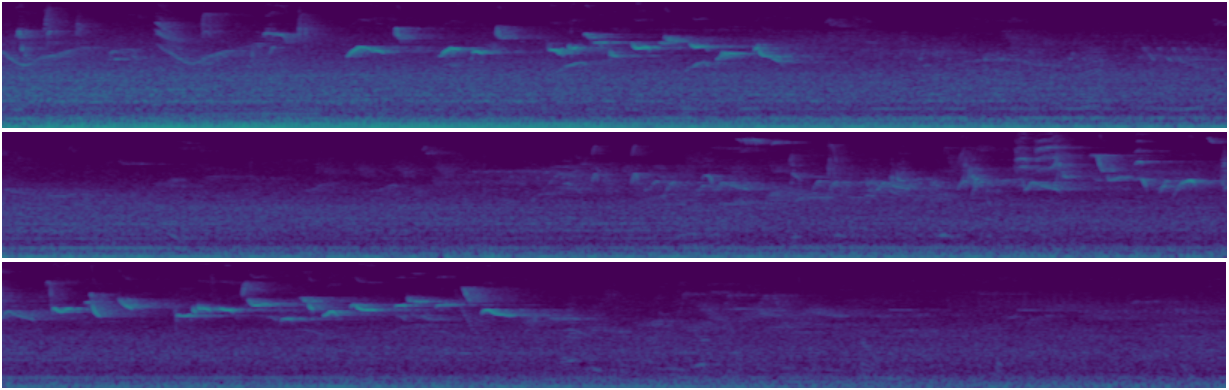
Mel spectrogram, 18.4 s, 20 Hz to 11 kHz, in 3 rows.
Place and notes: Strzeszyn district, Koszalinska Street - vintage car
Originally wanted to record muffled sounds of a radio playing in a parked car. You can hear a bit a the beginning of the recording. But the traffic was heavy and the person left the car anyway. Kept recording for a minutes. Mainly cars passing by, a few strollers. All of the sudden a vintage car appeared from a forest road - chugging engine and a weird horn. (sony d50)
